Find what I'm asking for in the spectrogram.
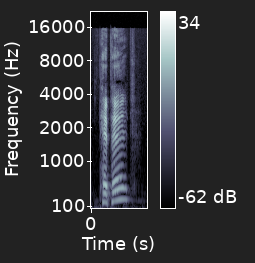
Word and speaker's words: پپه: با تلفظ درستش پپ پپه پیام آور صلح و آرامشه آره.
